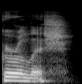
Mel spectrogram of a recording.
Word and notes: girlish: American English

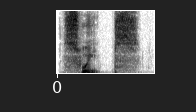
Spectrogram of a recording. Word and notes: sweeps: British English

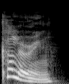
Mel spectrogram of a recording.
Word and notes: colouring: British English

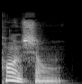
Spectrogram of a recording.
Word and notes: penchant: British English

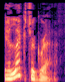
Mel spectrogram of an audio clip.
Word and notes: electrograph: British English

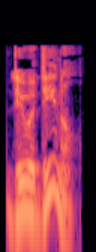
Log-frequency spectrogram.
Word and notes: duodenal: British English

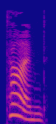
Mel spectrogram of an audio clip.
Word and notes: timed: British English

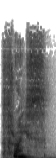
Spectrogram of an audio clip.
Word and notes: thrice: British English

